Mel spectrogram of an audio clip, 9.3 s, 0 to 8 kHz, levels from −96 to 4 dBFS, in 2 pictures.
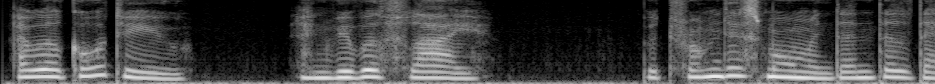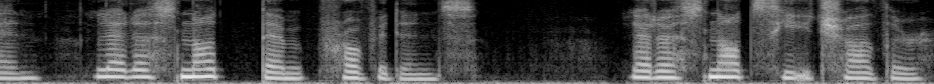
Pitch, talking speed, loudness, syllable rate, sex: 225 Hz, 165 wpm, -16 LUFS, 4.7 syllables/s, female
